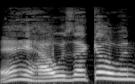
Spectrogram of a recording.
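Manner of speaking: put-on yelling voice. Voicing Miss Fortune during a tense fight scene: yelling as Miss Fortune. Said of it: "you just hear Miss Fortune yell".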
